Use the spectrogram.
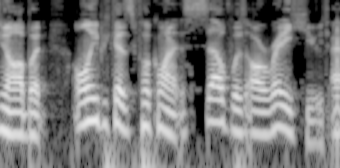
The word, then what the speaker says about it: Pokémon: you've heard the term Pokemon but what exactly is it well right off that here I am relieved that she's pronouncing it Pokemon instead of Pokemon so Pokemon is is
